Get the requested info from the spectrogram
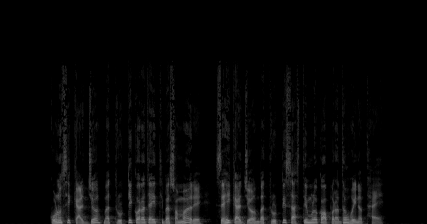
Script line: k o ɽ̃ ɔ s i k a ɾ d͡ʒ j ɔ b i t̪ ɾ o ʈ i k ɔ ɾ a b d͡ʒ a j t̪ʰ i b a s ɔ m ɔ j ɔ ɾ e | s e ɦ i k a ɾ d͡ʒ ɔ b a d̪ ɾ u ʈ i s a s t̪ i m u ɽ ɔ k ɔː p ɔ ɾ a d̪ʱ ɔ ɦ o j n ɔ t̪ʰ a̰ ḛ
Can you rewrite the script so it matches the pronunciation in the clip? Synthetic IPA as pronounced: k o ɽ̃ ɔ s i k a ɾ d͡ʒ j ɔ b a t̪ ɾ u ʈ i k ɔ ɾ a d͡ʒ a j t̪ʰ i b a s ɔ m ɔ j ɔ ɾ e | s e ɦ i k a ɾ d͡ʒ ɔ b a t̪ ɾ u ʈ i s a s t̪ i m u ɭ ɔ k ɔː p ɔ ɾ a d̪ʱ ɔ ɦ o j n ɔ t̪ʰ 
